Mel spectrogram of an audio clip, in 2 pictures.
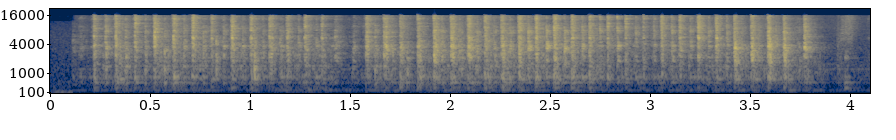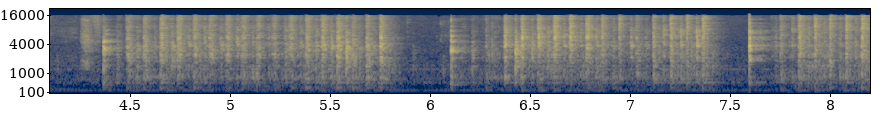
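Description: A hand tool, such as a small plane or rasp, is worked along a thin wooden strip in repeated scraping strokes. Each stroke lasts one to two seconds, with short pauses between them.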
